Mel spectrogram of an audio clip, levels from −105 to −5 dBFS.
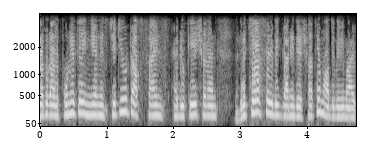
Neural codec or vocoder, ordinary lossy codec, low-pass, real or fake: none; Opus, 24 kbps; 3.6 kHz; real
